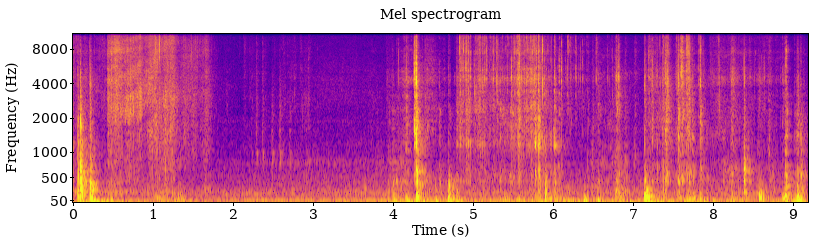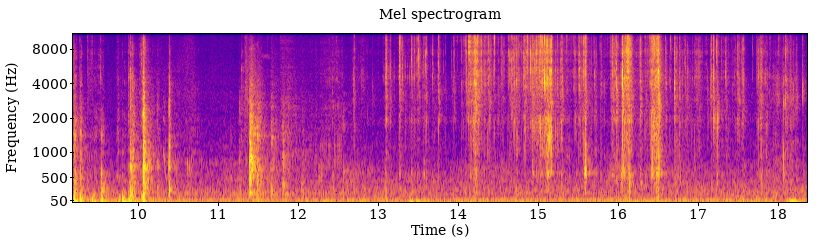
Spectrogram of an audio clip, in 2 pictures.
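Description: Trading-card pack wrappers crinkling as the packs are handled and torn open, with small clicks and rustles from the cardboard box. The crinkling comes in scattered bursts, loudest in a run of tearing about two-thirds of the way through.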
